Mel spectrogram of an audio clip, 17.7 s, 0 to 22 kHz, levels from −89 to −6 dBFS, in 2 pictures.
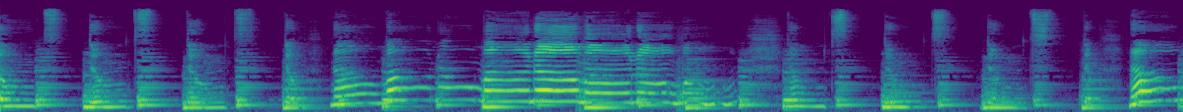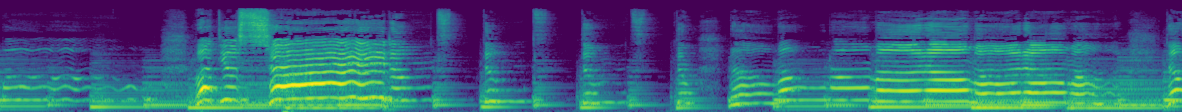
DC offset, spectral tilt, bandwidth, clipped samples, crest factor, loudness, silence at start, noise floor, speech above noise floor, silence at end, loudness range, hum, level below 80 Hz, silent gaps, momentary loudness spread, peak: under 0.1%; -4.5 dB/octave; 15.5 kHz; under 0.1%; 18 dB; -18 LUFS; 0 s; -38 dBFS; 13 dB; 0 s; 12 LU; none; -58 dBFS; none; 19 LU; 0 dBFS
